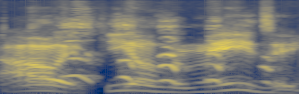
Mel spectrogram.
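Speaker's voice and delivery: odd, high, weird little squeaky voice. Retelling a man answering an anonymous question in sex ed class, in a weird squeaky voice. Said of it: "in this weird squeaky voice".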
